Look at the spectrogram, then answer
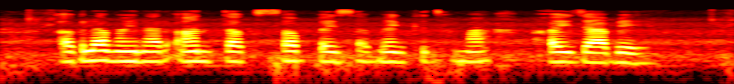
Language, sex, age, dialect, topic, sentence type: Magahi, female, 18-24, Northeastern/Surjapuri, banking, statement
